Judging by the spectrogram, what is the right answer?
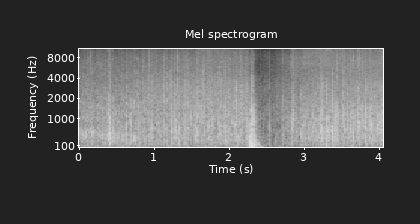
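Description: Rain falling, with many heavy drops pattering close by. One dull thump comes a little over two seconds in, followed by a brief lull.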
